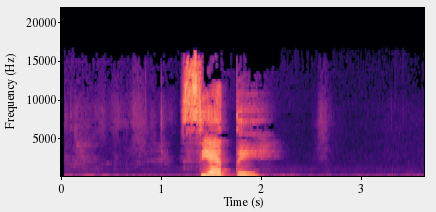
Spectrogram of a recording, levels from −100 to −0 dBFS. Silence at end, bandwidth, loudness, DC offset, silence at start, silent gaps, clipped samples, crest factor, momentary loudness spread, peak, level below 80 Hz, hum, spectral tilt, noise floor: 1.6 s; 16.5 kHz; -15 LUFS; under 0.1%; 1.2 s; none; under 0.1%; 22 dB; 13 LU; 0 dBFS; -62 dBFS; none; -0.5 dB/octave; -59 dBFS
